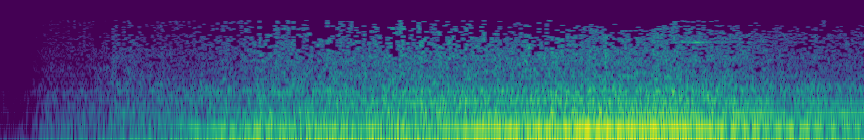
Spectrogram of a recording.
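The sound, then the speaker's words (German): Steady city street traffic on a dusty June morning swells in over the first second, a broad rumble of passing cars and trucks with a low engine drone that holds loud and continuous, no voices. “Junimorgen. Staub, Straßenlärm und dieser undefinierbare Stadtgeruch, der in den Häusern steckt, wie der Duft von Mottenkugeln in alten Kleiderschränken.”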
